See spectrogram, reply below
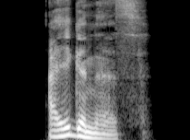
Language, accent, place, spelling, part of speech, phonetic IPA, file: German, Germany, Berlin, eigenes, adjective, [ˈaɪ̯ɡənəs], De-eigenes.ogg
- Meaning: strong/mixed nominative/accusative neuter singular of eigen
